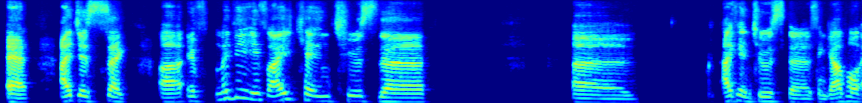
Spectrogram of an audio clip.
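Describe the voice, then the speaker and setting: A man from China with a Chinese accent, a Cantonese speaker, answering a panel question in halting English with many restarts. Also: medium pitch, a bit bright. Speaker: student intern.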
